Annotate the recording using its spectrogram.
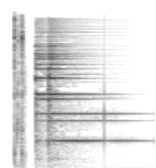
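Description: Two quick clicks, then a single bell-like chime, the notification-bell sound effect of a subscribe animation. The chime rings out with several tones and fades away over about a second and a half.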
